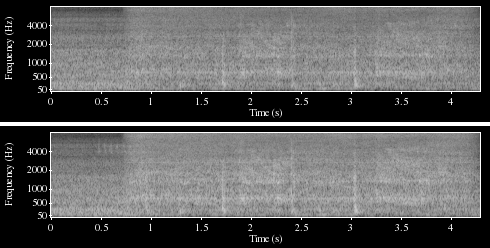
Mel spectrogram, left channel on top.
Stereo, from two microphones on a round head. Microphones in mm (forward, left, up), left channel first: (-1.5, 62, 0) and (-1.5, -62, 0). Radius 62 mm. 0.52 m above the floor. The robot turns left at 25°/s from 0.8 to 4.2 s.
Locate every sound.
Only background noise.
